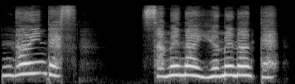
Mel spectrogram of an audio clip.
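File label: Voice win Japanese; mayu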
